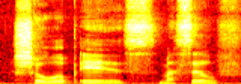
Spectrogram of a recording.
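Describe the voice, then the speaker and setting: There is audible room echo. The speaker is a woman. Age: 20s. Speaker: vlogger. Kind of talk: personal vlog reflection. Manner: casual.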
